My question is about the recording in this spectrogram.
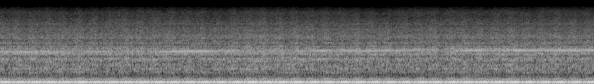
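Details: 2020 Duramax L5P diesel just fitted with new Stealth 67 V2 turbo, heard from cab with windows cracked: steady rumble with clean faint high turbo whistle, no hiss or rattle; spools faster than before, normal.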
